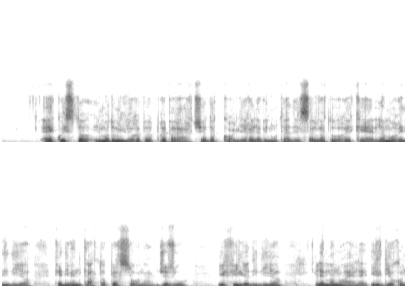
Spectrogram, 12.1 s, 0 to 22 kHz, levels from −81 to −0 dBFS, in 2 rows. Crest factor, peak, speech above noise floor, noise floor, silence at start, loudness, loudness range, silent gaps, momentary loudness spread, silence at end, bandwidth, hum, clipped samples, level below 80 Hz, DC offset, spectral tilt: 20 dB; -14 dBFS; 33 dB; -67 dBFS; 0.6 s; -34 LUFS; 4 LU; none; 10 LU; 0 s; 10 kHz; none; under 0.1%; -56 dBFS; under 0.1%; -5 dB/octave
